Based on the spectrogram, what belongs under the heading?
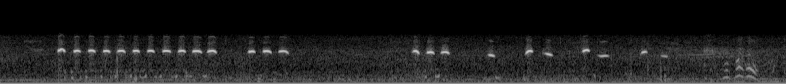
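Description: A bird calling: a fast, even run of about a dozen short high notes at one pitch, then a few scattered single notes.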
